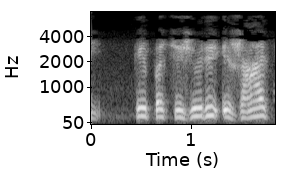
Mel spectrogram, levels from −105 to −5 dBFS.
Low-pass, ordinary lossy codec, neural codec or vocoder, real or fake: 7.2 kHz; MP3, 32 kbps; vocoder, 44.1 kHz, 128 mel bands every 512 samples, BigVGAN v2; fake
